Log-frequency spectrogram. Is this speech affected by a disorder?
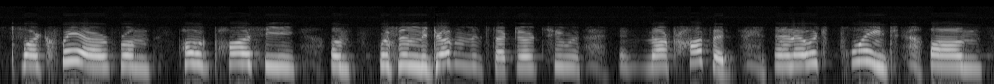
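Yes: cerebral palsy; congenital, diagnosed age 2, impacts movement and speech, partially deaf left ear, part c speech therapy; speech affected by cerebral palsy.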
